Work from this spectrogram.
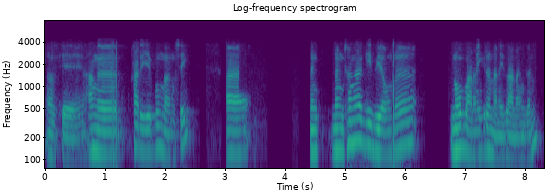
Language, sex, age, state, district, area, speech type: Bodo, male, 30-45, Assam, Chirang, rural, conversation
